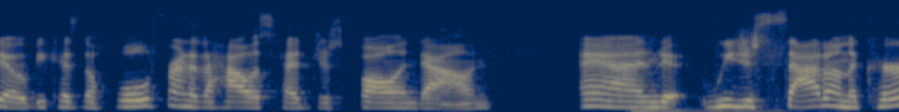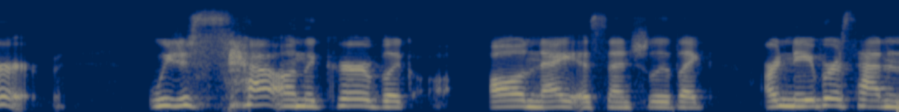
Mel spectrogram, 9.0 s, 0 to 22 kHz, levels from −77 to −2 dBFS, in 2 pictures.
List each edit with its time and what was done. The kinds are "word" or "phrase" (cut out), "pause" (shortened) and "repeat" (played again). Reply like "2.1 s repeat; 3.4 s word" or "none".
none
